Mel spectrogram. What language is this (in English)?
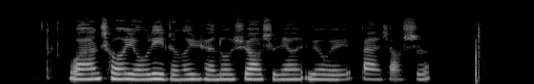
Chinese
